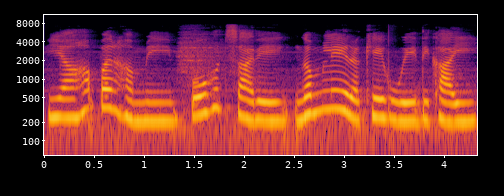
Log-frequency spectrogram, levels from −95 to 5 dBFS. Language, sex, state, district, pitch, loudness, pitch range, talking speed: Hindi, male, Punjab, Fazilka, 235 Hz, -14 LUFS, 210-265 Hz, 125 wpm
